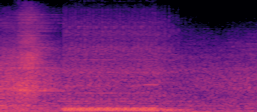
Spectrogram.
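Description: A car engine idles with a low rumble.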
